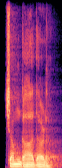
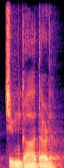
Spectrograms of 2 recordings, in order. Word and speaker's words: چمگادڑ: غور سے سنیے، چمٹنا۔ چھٹا لفظ ہے چمگادڑ۔ یہ غلط تلفظ ہے، اس لفظ کا درست تلفظ ہے چمگادڑ۔ دوبارہ سنیے، چمگادڑ۔ بچوں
